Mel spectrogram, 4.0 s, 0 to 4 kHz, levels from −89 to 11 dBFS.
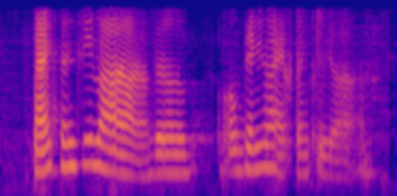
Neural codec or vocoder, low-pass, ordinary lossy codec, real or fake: codec, 16 kHz in and 24 kHz out, 0.6 kbps, FireRedTTS-2 codec; 3.6 kHz; none; fake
